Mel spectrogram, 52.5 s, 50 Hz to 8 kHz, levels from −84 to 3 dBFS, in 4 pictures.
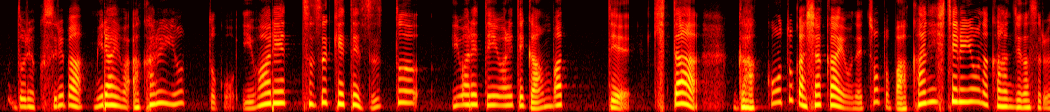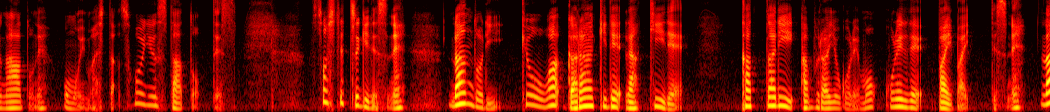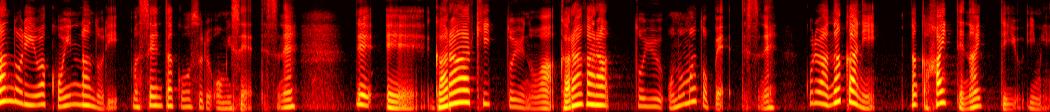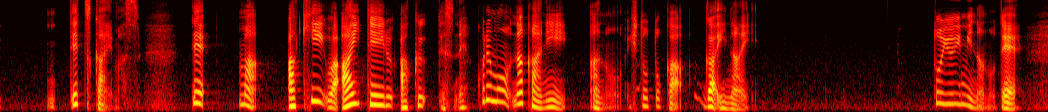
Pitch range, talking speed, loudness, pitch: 185-270 Hz, 275 characters per minute, -26 LUFS, 225 Hz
